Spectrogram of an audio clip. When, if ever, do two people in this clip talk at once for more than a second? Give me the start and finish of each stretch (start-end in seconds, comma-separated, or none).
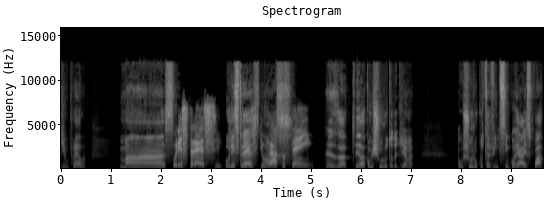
3.3-4.6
